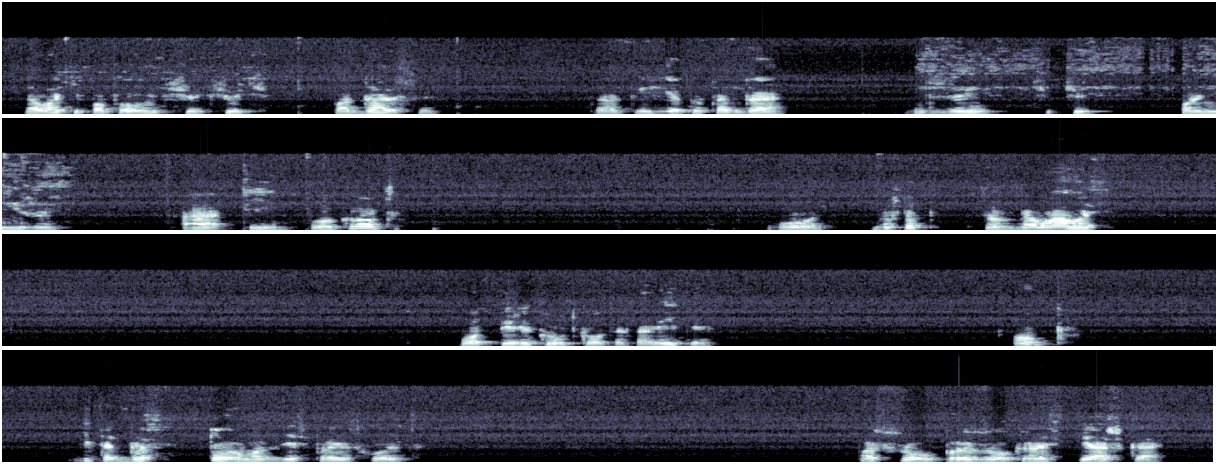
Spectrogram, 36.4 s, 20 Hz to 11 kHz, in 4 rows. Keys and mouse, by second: 0.5-2.1 drag, 3.4 click, 6.4 g, 9.0 click, 10.3 a, 10.9 i, 12.0 space, 14.4 space, 15.6-36.4 drag.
